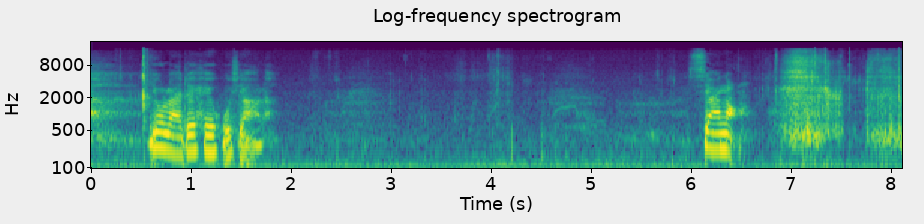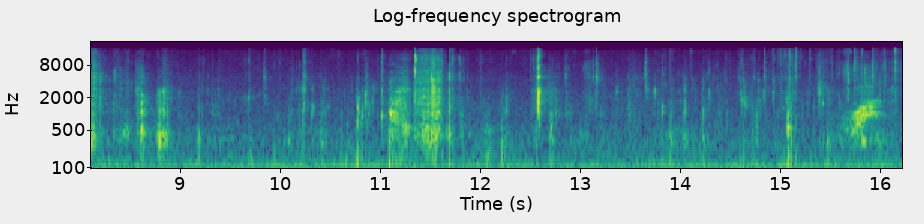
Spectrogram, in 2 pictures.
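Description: Shrimp shells crack and crunch as they are pulled apart.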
